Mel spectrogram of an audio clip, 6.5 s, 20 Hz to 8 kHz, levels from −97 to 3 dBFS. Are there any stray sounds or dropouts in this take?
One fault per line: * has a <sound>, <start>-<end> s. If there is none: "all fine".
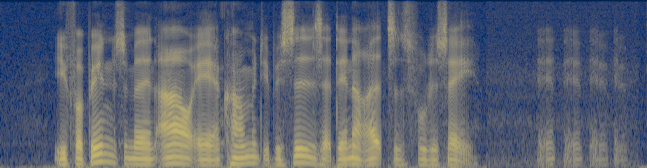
* has a dropout, 3.8-3.9 s
* has a laugh, 5.4-6.3 s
